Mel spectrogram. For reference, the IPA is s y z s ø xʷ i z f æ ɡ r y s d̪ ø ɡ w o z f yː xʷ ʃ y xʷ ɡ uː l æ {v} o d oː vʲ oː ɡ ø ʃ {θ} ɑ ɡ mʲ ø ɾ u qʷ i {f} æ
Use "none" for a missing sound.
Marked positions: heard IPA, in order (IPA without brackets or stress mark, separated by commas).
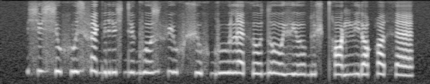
θ, t̪ʰ, θ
